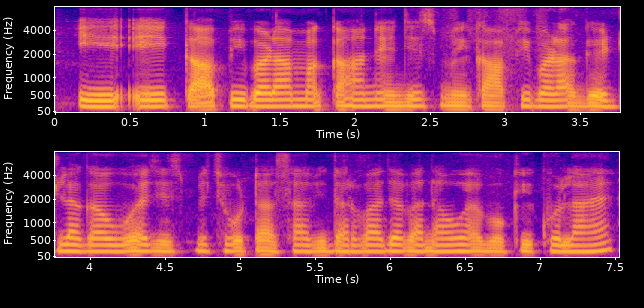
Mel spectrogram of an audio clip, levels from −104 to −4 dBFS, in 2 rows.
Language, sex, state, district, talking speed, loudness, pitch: Hindi, female, Haryana, Rohtak, 200 wpm, -21 LUFS, 180 Hz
